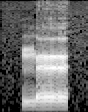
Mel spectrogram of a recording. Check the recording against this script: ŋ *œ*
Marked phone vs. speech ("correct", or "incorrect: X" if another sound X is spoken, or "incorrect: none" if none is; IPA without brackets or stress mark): correct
